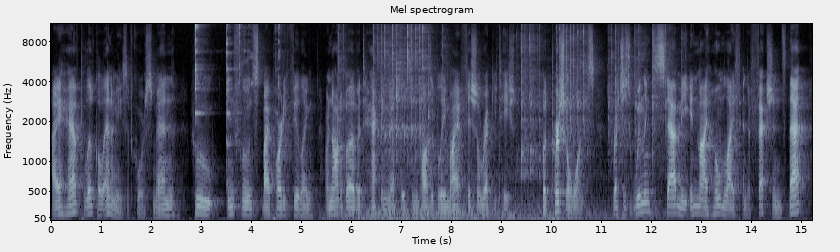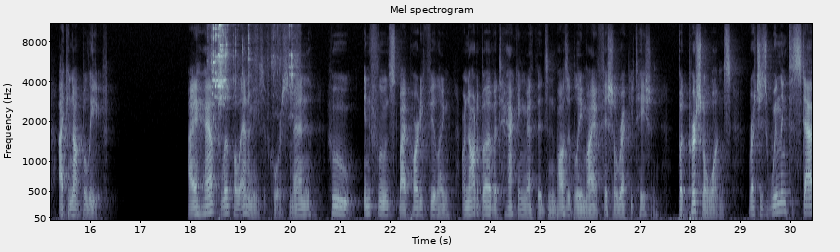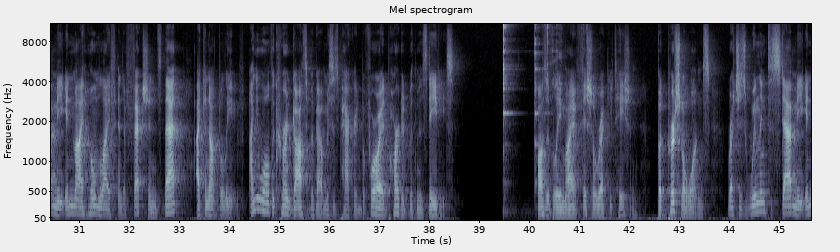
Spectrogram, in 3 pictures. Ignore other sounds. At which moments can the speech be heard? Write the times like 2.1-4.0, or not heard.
0.0-16.2, 17.9-38.5, 40.1-45.6.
